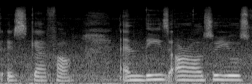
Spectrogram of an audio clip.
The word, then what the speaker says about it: kefir: okay so this is what you call is kefir and these are also used for health benefits or it's just simply a drink people do it people drink it so it's kefir it's a it's basically a fermented milk we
